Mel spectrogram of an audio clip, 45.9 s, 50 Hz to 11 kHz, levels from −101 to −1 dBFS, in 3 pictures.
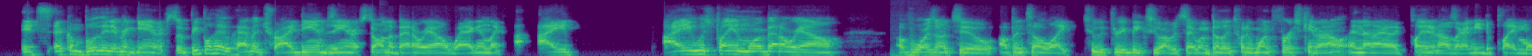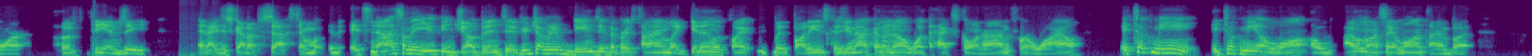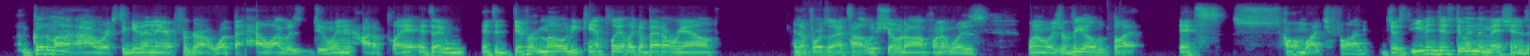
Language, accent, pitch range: English, American, 100-125 Hz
